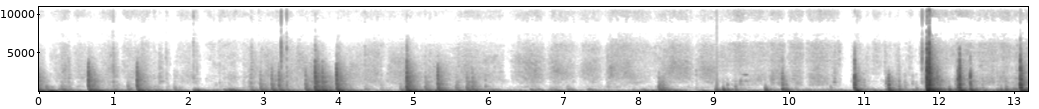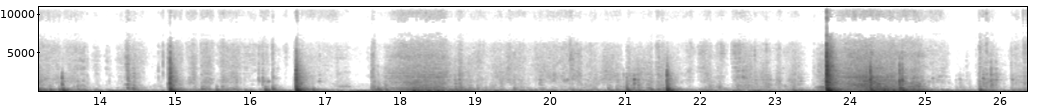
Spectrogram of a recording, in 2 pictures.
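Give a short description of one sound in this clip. A cloth rubs and wipes across a wooden surface.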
